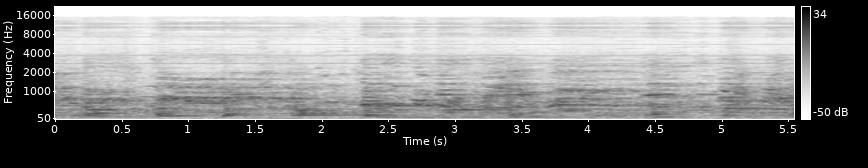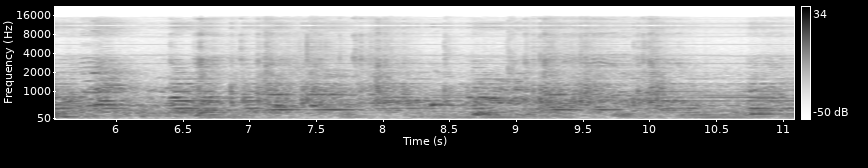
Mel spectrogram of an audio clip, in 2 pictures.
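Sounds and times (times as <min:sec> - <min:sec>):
music playing: 0:00.0 - 0:11.0
children clapping in time: 0:06.6 - 0:10.4.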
